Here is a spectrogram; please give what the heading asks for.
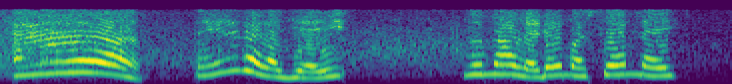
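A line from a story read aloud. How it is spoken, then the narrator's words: Sudden exclamation. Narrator (Vietnamese): Hoàng Dung đột nhiên kêu lên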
